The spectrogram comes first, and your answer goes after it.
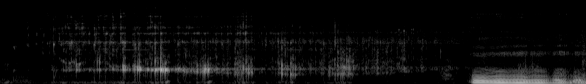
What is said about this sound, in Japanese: ワインによって注ぐ速度を変えてる気がするな。早速注いでいただきましたけどね。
